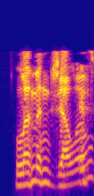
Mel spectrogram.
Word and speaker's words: limoncello: Limoncello? – It's pronounced Limoncello. – this was limoncello. – Oh, an Italian thing.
